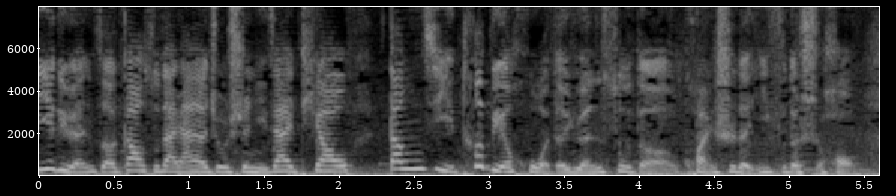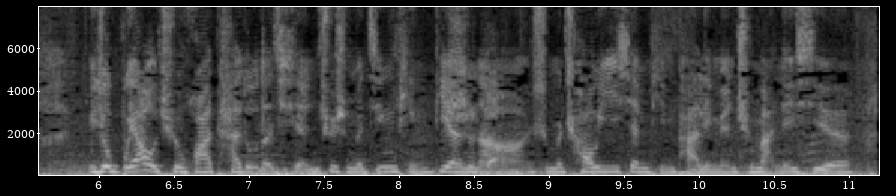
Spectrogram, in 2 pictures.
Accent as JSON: {"language": "Chinese", "country": "China", "tie": "born or raised there", "said": "因为我从小就生活在太湖边"}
